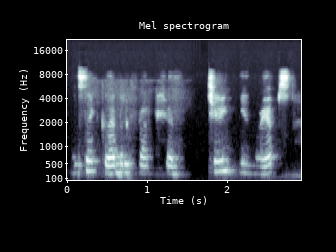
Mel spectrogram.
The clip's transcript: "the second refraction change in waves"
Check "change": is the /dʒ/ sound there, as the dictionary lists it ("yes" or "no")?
no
